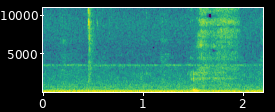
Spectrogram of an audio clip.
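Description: A steady low machine hum, with a light click about half a second in and a brief soft mouth sound near the end as ice cream is eaten off a spoon.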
